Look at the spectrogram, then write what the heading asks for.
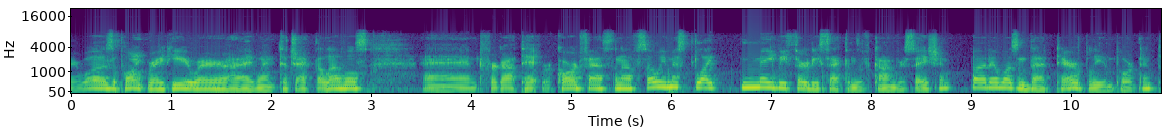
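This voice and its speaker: Speaking with a Canadian accent, a man uses a medium pitch at a moderate pace. His pitch swings very widely. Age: 20s. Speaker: podcast host. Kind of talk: casual chat. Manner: rambling, casual, profane.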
